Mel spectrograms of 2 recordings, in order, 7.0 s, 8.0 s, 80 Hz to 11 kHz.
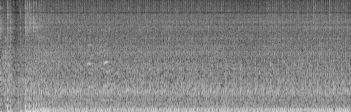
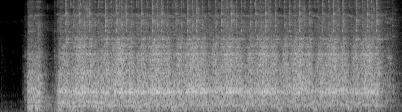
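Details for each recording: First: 1950s Allis Chalmers CA tractor, after freeing 20+ year seized engine and replacing rotor and condenser: quick crank, catches easily and settles into steady, even low thump at idle; running normally. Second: 1950s Allis Chalmers CA tractor, freshly freed seized engine after 20+ years sitting: starter churns steadily about seven seconds with no firing; no spark, new coil fitted.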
